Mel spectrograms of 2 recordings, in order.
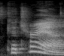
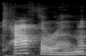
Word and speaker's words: Katran: It's Katran. It's Katran. It's not that hard. Atris, she even says like, "It's Katran." It's Katran. Not Catherine.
